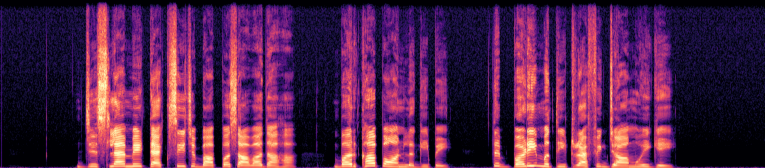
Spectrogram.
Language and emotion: Dogri, sad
